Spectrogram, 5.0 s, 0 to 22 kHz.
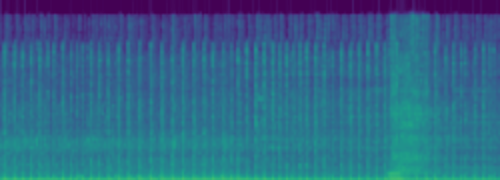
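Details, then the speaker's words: Stihl HS45 hedge trimmer after recoil starter repair, choked and primed: steady, buzzy two-stroke running at a constant high speed with a brief blip near the end; runs clean, normal running. "apparently this thing starts and runs so let's just fire it up quick and then we'll move on to the chainsaw"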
